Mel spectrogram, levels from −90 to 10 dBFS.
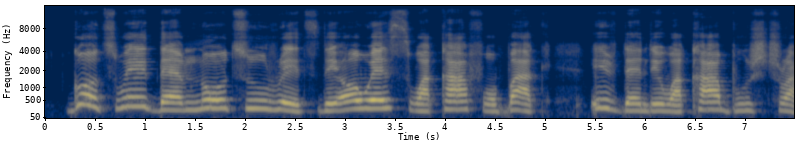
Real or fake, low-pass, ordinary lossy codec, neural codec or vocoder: fake; 14.4 kHz; none; vocoder, 44.1 kHz, 128 mel bands every 512 samples, BigVGAN v2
